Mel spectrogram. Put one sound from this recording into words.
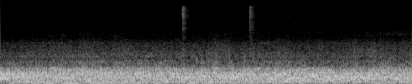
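A passing tram whooshes by close on the next track.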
